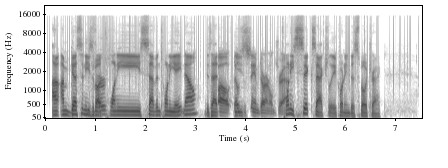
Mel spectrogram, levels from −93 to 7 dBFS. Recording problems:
crackle, like an old record; faint; 25 dB below the speech

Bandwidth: 15 kHz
